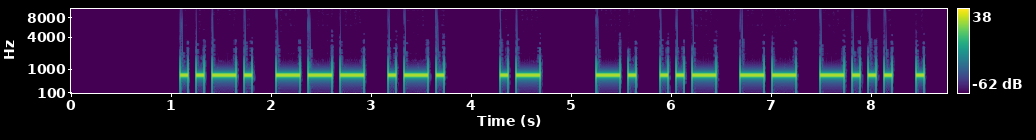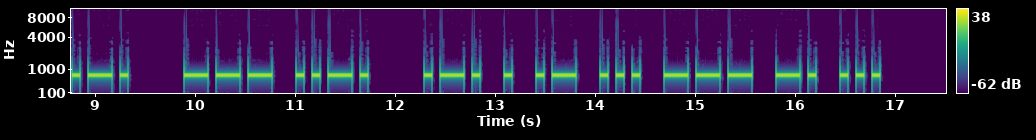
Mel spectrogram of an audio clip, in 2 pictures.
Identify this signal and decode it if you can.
Morse code, heard as a keyed tone, about 15 wpm, 700 Hz. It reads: FOR A NUMBER OF REASONS
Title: Sets of 5 Words Encore2 15wpm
